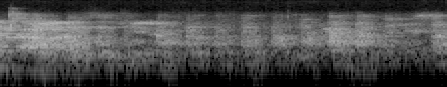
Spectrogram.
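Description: A group of teenagers chattering over one another with breathy, panting laughter.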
